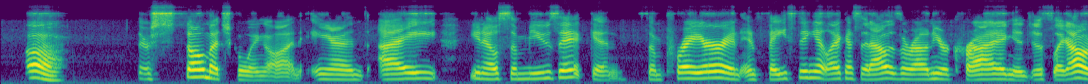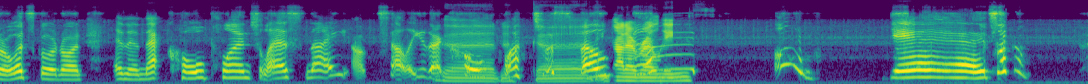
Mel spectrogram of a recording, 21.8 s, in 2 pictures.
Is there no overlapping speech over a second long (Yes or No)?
No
